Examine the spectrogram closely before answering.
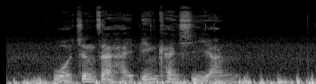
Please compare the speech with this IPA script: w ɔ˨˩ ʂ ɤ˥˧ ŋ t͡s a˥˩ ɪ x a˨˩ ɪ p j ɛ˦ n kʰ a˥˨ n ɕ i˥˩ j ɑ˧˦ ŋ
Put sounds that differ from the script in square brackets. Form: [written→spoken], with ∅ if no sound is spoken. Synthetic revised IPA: w ɔ˨˩ [ʂ→ʈ͡ʂ] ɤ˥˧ ŋ t͡s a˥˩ ɪ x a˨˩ ɪ p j ɛ˦ n kʰ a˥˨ n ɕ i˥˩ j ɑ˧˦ ŋ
